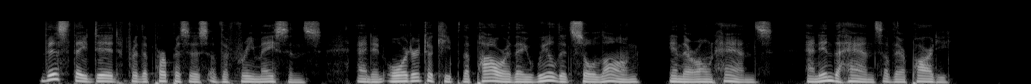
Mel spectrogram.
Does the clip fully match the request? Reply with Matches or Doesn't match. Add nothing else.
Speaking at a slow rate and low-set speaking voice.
Doesn't match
